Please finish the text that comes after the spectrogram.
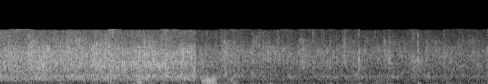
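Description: An audience at a service claps steadily for a person, a dense wash of many hands that starts loud and eases slightly after a couple of seconds but keeps going throughout.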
